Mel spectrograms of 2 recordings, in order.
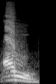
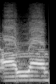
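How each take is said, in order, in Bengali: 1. সিলেবলটি L ধ্বনিতে শেষ হয়। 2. L ধ্বনির পরে একটি স্বরধ্বনি যোগ হয়। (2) "আলা না"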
